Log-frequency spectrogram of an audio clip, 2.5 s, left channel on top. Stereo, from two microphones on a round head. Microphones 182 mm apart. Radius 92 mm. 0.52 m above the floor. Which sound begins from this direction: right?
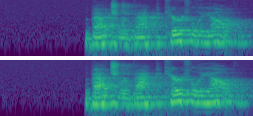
A woman speaking, at 0.8 s.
